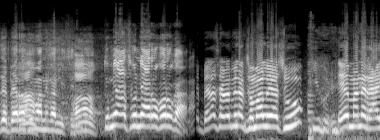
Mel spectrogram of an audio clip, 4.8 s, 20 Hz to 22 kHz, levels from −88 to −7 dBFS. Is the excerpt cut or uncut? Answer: cut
